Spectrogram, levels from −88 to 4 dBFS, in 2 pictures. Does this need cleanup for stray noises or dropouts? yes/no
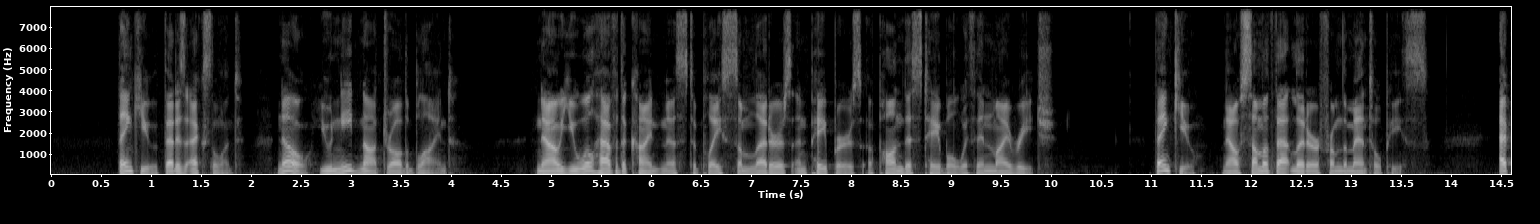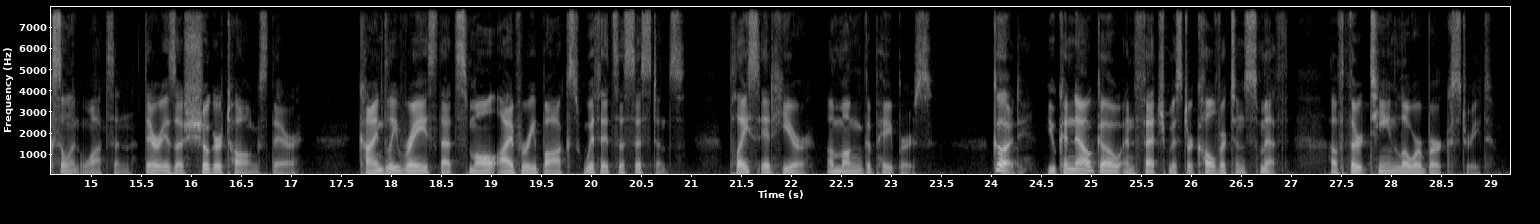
no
